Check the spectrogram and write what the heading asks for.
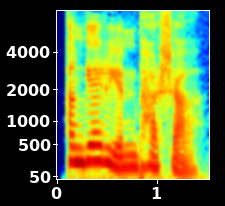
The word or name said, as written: हंगेरियन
